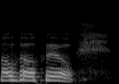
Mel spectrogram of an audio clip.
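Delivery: put-on jolly laugh. Answering a knock-knock joke's punchline with a Santa impression. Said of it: "your Santa impression needs a little bit of work".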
